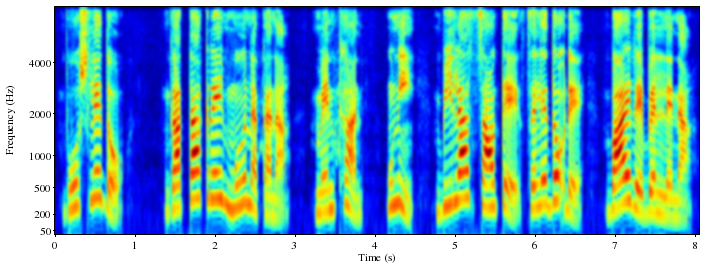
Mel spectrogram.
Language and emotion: Santali, neutral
